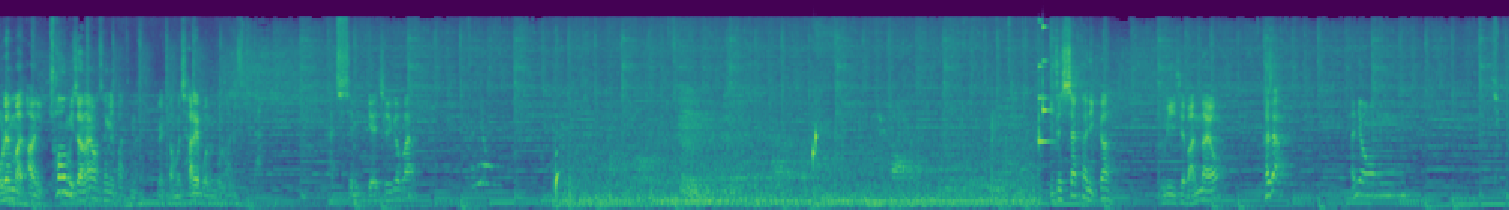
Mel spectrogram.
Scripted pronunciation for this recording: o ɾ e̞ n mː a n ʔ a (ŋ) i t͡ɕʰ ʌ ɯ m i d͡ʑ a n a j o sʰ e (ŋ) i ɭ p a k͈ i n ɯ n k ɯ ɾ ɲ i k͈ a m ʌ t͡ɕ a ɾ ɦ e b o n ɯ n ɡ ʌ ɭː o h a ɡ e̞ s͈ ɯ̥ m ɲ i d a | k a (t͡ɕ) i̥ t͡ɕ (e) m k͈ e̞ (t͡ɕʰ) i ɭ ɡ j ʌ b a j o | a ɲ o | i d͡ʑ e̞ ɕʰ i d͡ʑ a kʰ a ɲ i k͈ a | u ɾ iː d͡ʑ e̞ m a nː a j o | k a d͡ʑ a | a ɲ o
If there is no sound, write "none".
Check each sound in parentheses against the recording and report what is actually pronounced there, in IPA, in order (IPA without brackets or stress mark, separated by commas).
ɲ, ŋ, t͡ɕʰ, e, t͡ɕ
